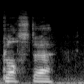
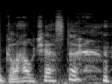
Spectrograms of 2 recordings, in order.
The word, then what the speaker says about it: Gloucester: film and they called gloucester glau glauchester it wasn't american saying it in fact it was cursed and danced doesn't it she's like you from glouchester it's like no it's gloucester actually he even says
